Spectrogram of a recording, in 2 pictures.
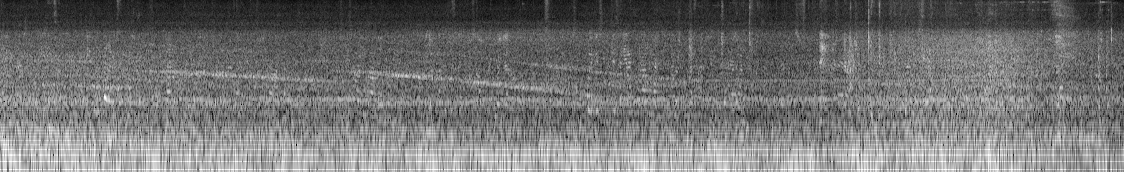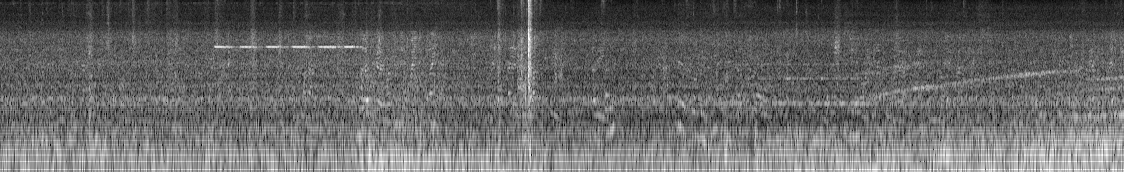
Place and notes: La Roqueta, Valencia, Valencia, España - Metro Valencia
